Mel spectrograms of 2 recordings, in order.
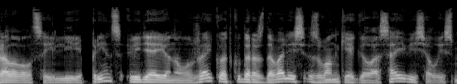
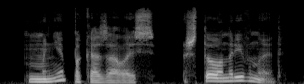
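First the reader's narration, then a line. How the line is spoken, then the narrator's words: Uncertain. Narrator (Russian): неуверенно сообщила ему жена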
